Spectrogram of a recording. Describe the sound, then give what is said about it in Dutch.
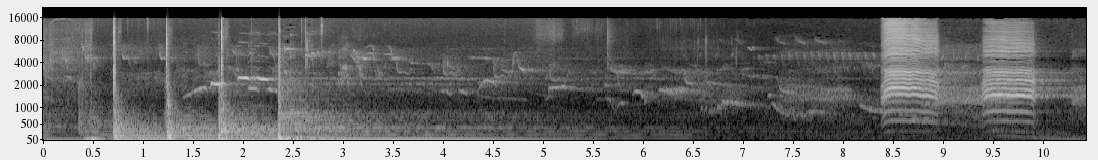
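A crow caws twice in quick succession, harsh, near the end. Earlier, a few sharp, booming strikes ring out and fade into quiet. No one speaks. “Kraai ben ik. Ik ben kraai. Hoor je mij als ik krassend op het dak zit?”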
